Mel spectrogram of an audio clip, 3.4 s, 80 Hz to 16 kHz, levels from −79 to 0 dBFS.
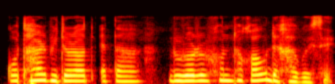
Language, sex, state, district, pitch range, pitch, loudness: Assamese, female, Assam, Kamrup Metropolitan, 220-240 Hz, 230 Hz, -15 LUFS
